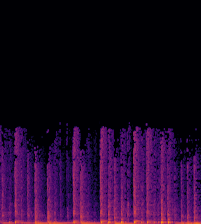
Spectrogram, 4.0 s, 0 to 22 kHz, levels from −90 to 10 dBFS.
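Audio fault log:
Throughout: transcoding between lossy codecs. The music has nothing above 9.9 kHz. Two sets of coding artefacts are audible at once, those of the first codec and those of the second. The likely cause is a low-bitrate AAC encode followed by a low-bitrate MP3 re-encode. The second codec spent its limited bits reproducing the first codec's damage and added its own, while the lower cut-off in the chain remained.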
